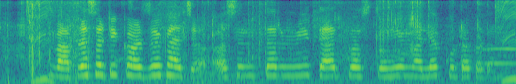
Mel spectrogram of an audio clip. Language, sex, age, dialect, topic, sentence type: Marathi, female, 18-24, Varhadi, banking, question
